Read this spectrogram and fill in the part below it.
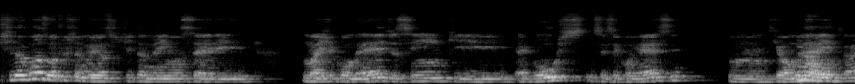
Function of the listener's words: listening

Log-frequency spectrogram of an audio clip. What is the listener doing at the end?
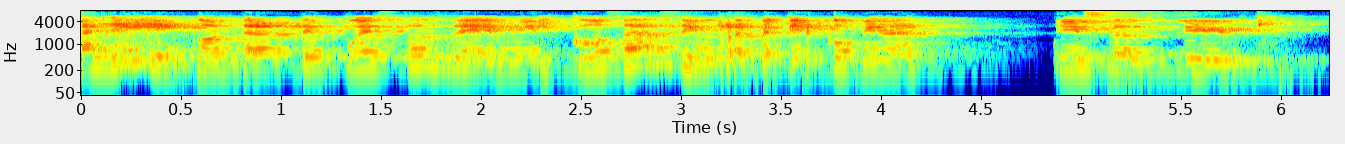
listening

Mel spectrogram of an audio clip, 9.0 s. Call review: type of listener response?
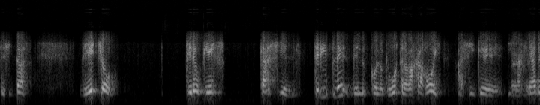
taking over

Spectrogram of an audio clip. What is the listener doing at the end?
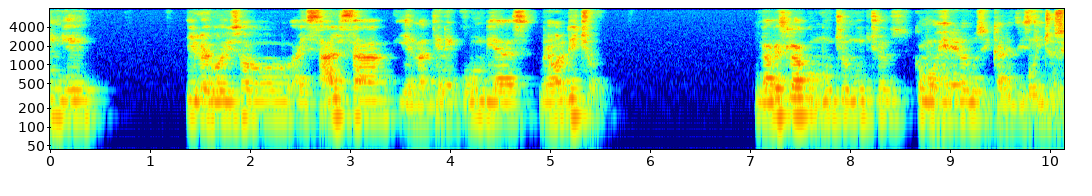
taking over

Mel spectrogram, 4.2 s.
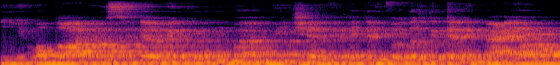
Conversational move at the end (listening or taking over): listening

